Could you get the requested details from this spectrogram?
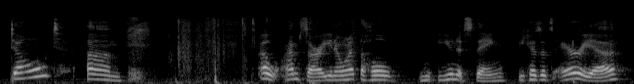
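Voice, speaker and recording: A woman's voice: mid-range voice, mellow, a little hiss or hum. A woman teaching a recorded math lesson. She talks in a chatty way, often corrects herself and checks in with "okay?".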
